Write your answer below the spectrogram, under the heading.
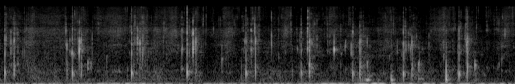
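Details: Max the dog licking his owner's face at close range indoors: sticky, wet tongue smacks and soft slurps, spaced irregularly over a few seconds, with no talking.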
